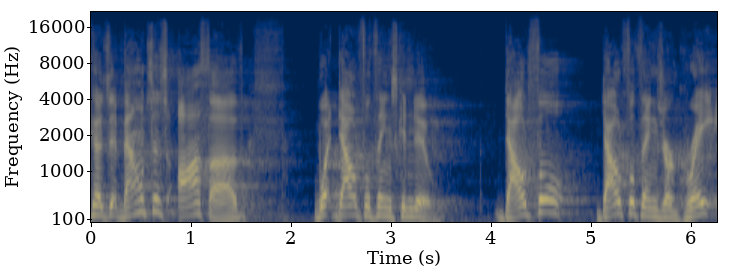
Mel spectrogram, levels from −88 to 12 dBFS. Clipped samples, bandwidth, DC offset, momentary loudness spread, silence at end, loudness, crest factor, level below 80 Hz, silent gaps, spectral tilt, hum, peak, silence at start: under 0.1%; 18.5 kHz; under 0.1%; 10 LU; 0 s; -24 LUFS; 18 dB; -56 dBFS; none; -5 dB/octave; none; -6 dBFS; 0 s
